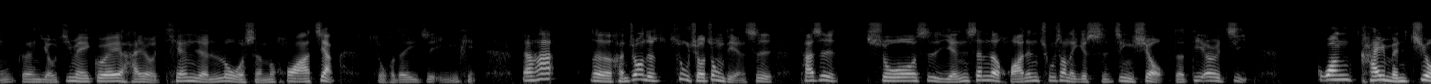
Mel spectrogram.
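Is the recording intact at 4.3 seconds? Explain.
Yes, the audio is intact at 4.3 seconds, with no fault at that moment.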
